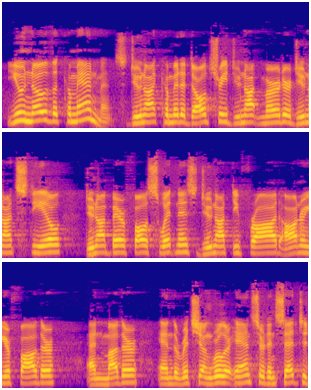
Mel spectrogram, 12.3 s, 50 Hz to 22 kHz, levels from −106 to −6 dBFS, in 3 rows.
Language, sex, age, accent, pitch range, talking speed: English, male, 40-59, American, 150-190 Hz, 175 wpm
